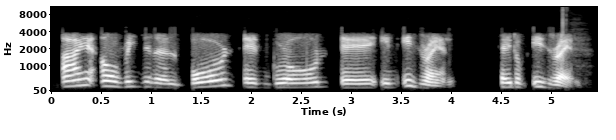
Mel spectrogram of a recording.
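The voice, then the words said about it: Israeli accent. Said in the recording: “I recognize the accent.”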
